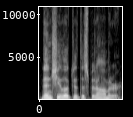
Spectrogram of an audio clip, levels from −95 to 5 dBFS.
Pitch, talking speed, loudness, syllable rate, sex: 140 Hz, 215 wpm, -18 LUFS, 6.4 syllables/s, male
